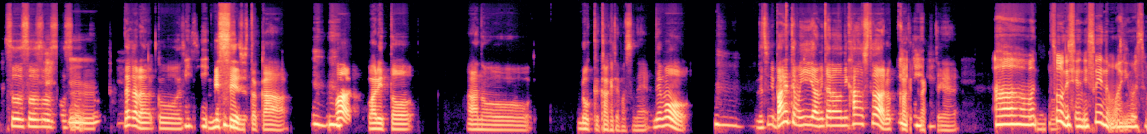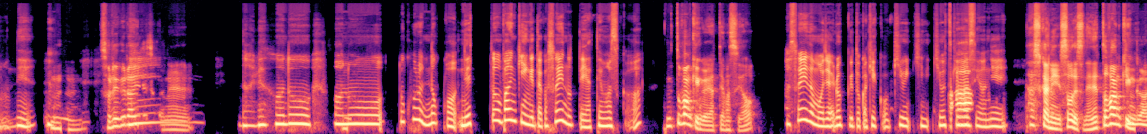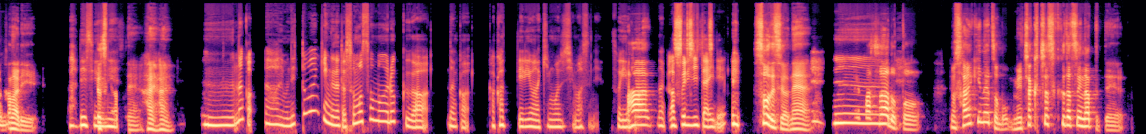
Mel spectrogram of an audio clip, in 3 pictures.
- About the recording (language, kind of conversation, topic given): Japanese, podcast, スマホのプライバシーを守るために、普段どんな対策をしていますか？
- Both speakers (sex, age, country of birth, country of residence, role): female, 25-29, Japan, Japan, host; male, 25-29, Japan, Japan, guest
- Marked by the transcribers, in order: none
